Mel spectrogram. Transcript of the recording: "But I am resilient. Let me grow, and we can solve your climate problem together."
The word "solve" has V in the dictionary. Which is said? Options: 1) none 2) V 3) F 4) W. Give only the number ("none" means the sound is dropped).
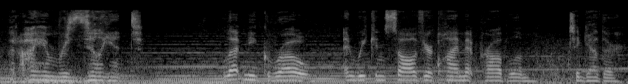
2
